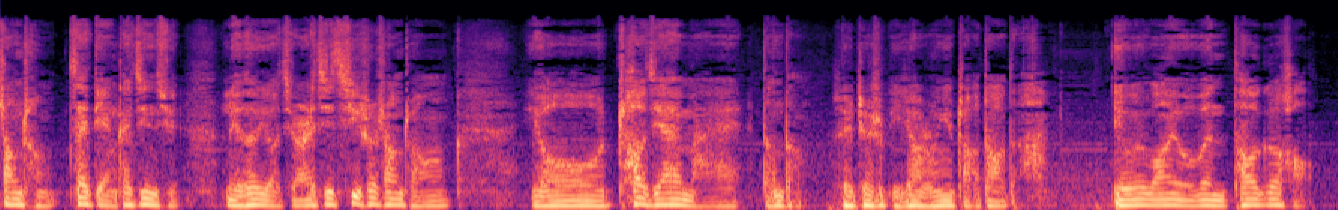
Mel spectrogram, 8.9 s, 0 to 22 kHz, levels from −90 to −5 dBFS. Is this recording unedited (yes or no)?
no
